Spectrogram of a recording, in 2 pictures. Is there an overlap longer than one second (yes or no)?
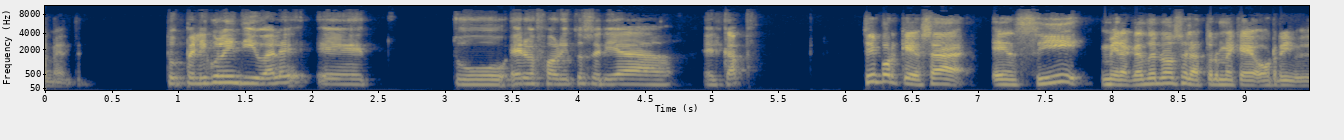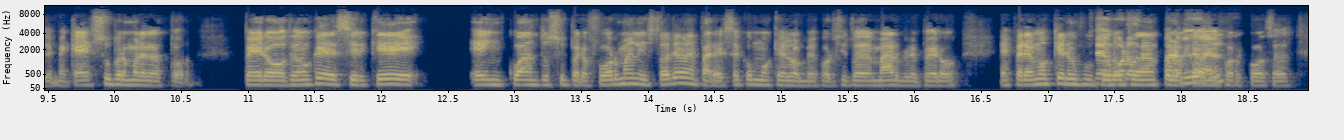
yes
